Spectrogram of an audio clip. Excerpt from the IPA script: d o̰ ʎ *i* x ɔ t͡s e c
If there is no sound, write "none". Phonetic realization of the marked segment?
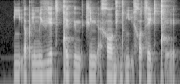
ḭ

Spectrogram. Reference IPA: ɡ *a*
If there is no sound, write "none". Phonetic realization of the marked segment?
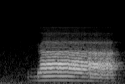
aː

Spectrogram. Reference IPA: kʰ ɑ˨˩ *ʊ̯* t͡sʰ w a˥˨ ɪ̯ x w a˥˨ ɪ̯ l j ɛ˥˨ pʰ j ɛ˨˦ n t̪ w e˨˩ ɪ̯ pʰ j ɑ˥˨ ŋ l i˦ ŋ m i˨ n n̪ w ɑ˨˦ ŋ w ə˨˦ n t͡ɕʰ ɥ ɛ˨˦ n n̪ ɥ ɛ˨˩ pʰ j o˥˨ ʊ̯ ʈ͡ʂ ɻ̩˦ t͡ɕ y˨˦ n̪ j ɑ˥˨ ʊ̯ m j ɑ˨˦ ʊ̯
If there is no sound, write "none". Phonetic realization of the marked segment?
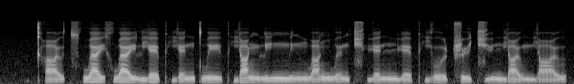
ʊ̯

